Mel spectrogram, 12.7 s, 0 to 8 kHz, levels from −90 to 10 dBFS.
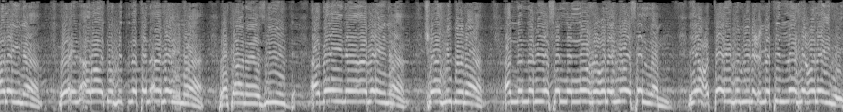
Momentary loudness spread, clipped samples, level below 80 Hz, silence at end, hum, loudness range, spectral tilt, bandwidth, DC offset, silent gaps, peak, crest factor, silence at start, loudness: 4 LU; under 0.1%; -36 dBFS; 0 s; none; 1 LU; -4.5 dB/octave; 8 kHz; 0.3%; none; 0 dBFS; 8 dB; 0 s; -8 LUFS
